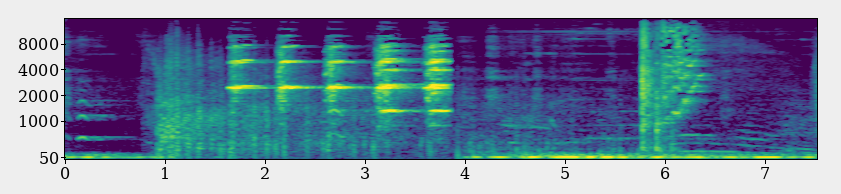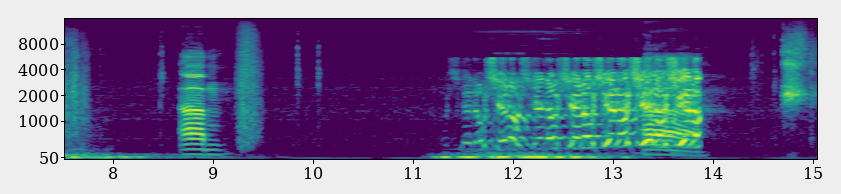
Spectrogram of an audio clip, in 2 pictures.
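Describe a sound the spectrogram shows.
Low, dark rumbling noises play from a game.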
